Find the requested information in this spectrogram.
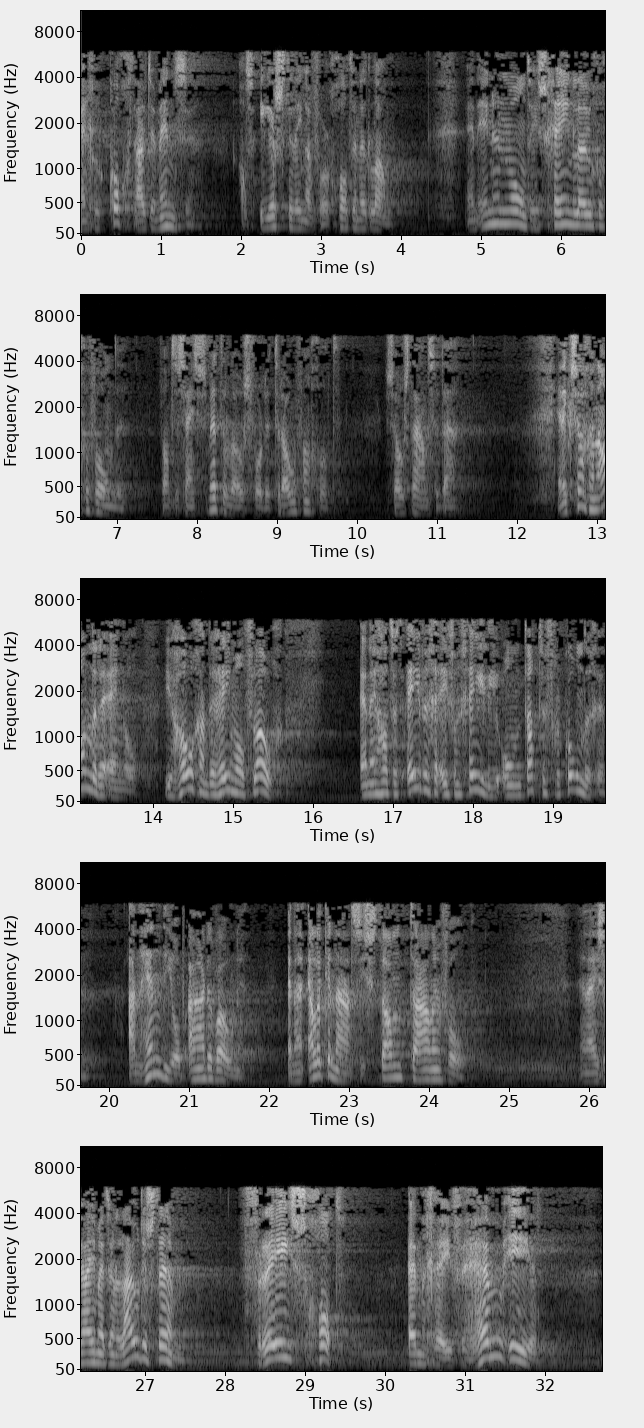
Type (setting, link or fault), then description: setting, large echoing room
